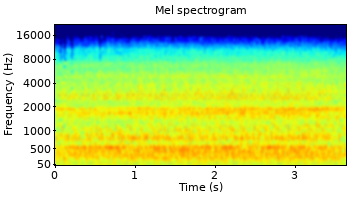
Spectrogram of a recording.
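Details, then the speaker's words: Fiat Multipla idling after sump replacement: steady idle with a busy, slightly uneven ticking chatter about three or four a second on one side of the engine; owner suspects something tension-related there, unconfirmed. "it's definitely something a bit tensiony going on down this side of the engine isn't it"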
